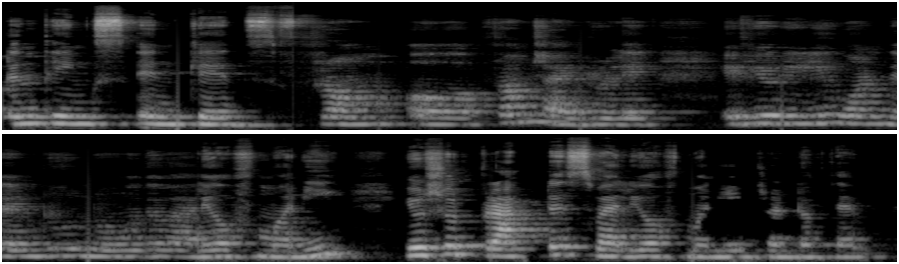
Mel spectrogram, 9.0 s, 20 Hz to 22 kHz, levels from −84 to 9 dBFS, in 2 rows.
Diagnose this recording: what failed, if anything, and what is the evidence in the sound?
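Gap between chunks, at the playback or storage stage: short hard-edged holes of about 7 ms at 0.87, 1.88, 2.88, 3.89, 4.90, 5.90, 6.91 and 7.92 s, one per second. Each 1 s chunk starts late and silence fills the join. Unlike a packet dropout, no sound is missing, and the spacing is perfectly regular.

Switch to a distant microphone, at capture: from 1.45 to 5.45 s the sound abruptly turns roomy and hollow, thinner in the bass, roughly 5 dB quieter, with room noise around 35 dB below the speech. The likely cause is a failed close mic replaced by a far one. Added reverb would not raise the noise floor or switch so suddenly.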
